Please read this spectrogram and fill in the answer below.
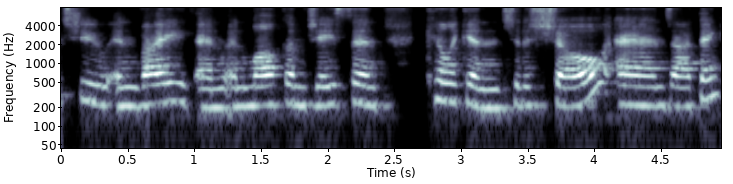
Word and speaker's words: Gillikin: Gilligan's Island. It's like that, but Gillikin. Gillikin.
